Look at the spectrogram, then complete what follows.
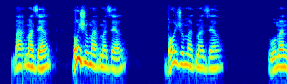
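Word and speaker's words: mademoiselle: You call Madmoazelle. Madmoiselle.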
